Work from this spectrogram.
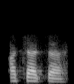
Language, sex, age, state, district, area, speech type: Marathi, male, 18-30, Maharashtra, Sangli, urban, conversation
